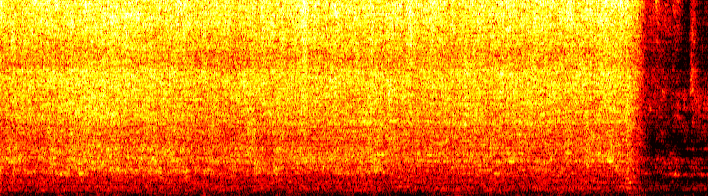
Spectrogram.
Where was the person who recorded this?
in a restroom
